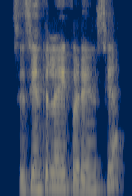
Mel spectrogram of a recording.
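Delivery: ordinary talk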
